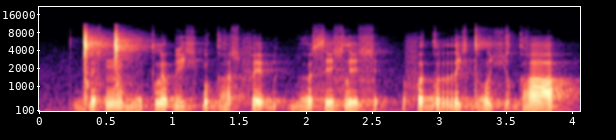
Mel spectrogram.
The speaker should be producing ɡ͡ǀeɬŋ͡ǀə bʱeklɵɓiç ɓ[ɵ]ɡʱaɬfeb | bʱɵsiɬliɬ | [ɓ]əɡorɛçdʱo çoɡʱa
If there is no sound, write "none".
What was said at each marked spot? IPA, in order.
o, f

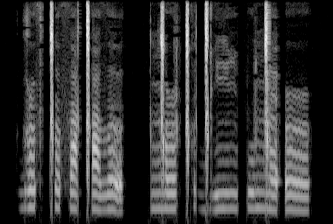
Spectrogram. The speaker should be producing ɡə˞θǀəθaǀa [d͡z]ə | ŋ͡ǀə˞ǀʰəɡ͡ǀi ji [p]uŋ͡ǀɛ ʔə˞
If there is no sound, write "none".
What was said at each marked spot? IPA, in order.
ð, p

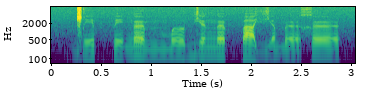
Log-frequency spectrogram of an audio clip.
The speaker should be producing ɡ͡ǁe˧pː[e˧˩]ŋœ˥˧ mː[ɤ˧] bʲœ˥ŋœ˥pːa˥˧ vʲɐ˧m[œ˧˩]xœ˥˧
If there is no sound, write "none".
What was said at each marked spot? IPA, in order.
e˧˩, ɤ˧, œ˧˩

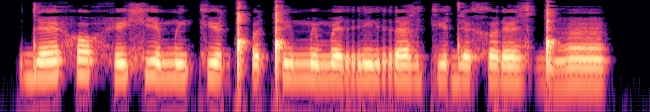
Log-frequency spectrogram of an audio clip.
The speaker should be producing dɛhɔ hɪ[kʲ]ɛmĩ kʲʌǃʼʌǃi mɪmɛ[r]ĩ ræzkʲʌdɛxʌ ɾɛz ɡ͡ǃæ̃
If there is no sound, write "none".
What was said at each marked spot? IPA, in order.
xʲ, r

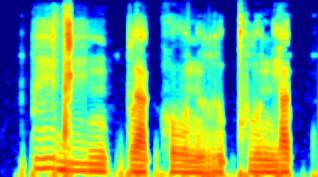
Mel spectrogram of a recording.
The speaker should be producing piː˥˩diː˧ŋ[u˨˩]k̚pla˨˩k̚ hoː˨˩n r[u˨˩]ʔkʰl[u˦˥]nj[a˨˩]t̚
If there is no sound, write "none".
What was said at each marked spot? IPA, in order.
ɯ˨˩, u˨˩, u˧, a˦˥

